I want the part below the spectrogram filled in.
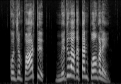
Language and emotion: Tamil, angry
